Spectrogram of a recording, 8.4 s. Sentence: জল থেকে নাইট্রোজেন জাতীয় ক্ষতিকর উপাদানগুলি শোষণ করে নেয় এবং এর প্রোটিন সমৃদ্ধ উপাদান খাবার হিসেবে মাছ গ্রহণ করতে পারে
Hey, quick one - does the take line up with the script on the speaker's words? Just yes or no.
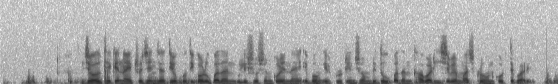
yes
